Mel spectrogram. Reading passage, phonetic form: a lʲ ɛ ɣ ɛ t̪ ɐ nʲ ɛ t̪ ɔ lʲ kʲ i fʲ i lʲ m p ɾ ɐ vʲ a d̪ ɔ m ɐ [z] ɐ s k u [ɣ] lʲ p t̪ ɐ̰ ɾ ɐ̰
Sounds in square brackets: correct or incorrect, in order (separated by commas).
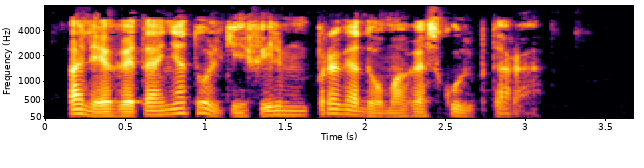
incorrect, incorrect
